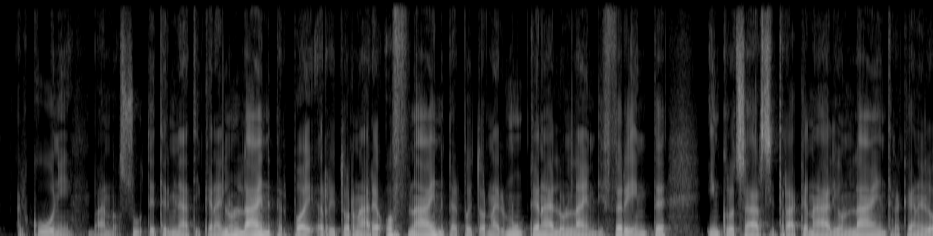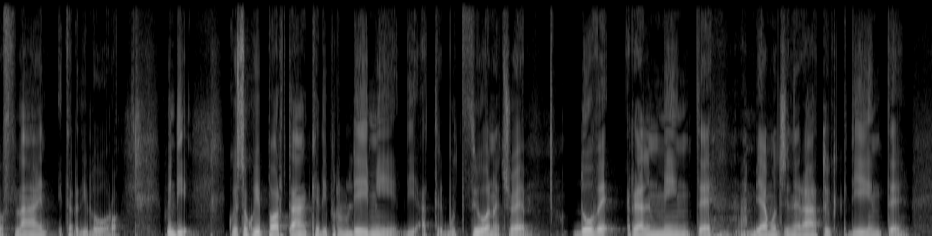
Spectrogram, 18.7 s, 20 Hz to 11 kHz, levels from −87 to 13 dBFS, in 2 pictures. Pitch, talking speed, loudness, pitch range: 85 Hz, 150 wpm, -29 LUFS, 80-95 Hz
